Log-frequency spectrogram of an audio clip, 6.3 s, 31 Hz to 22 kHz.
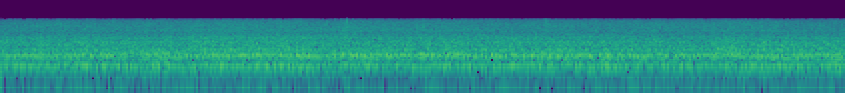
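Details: Constant mass buzz of a honey bee swarm from this year, recorded 6 September 2019, with two faint clicks at about 2.6 and 4.1 seconds over the drone.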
